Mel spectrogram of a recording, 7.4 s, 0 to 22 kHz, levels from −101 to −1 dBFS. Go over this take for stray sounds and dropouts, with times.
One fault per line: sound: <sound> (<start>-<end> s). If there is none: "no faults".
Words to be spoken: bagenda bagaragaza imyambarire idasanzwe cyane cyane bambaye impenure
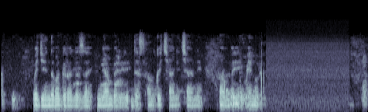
no faults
